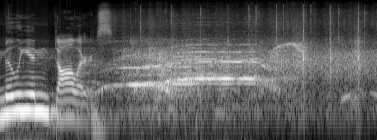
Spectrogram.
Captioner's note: cheering, applause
